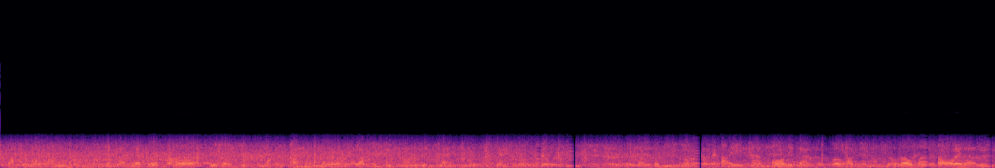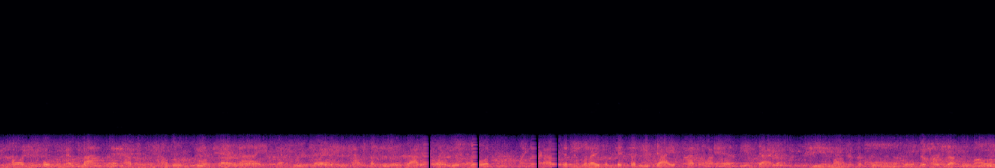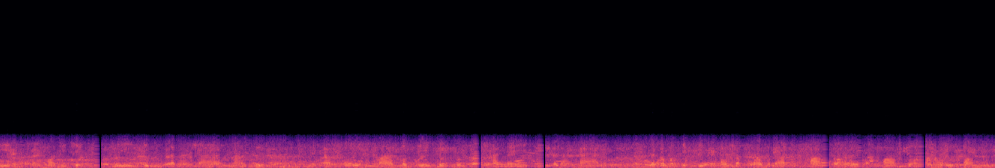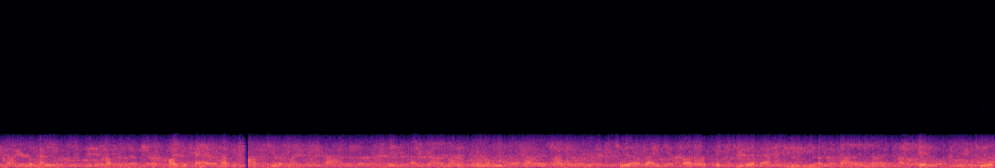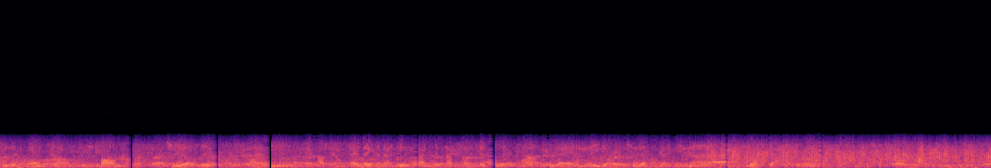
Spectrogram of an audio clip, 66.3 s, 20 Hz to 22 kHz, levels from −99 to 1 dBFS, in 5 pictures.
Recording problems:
phone-call audio
chatter from many people; very loud; throughout; 2 dB above the speech
traffic noise; faint; until 39 s; 25 dB below the speech
choppy; occasionally; 3% of the speech affected

